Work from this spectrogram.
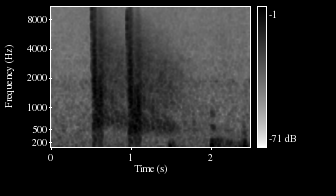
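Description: Gunfire from a rooftop in the war game Combat Mission Shock Force, German NATO forces: two sharp, loud shots about half a second apart with ringing echoes, then duller distant thuds and impacts trailing after.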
